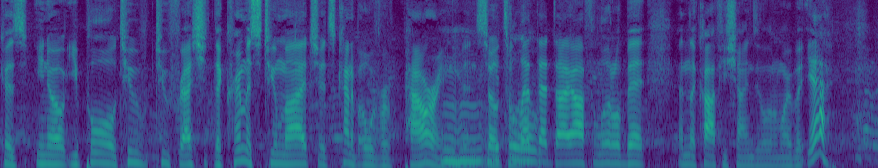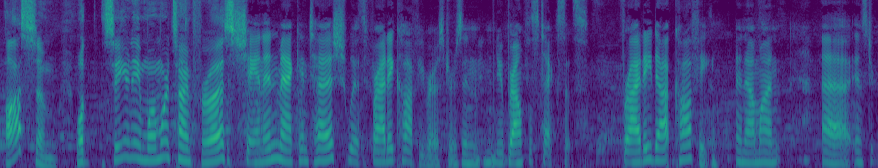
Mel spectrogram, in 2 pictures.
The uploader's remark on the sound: I found myself on a last-minute flight to Boston for the SCA Expo this year. Host an open-mic style interview with any coffee loving person I could find.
